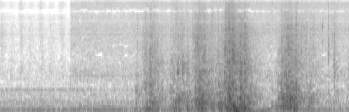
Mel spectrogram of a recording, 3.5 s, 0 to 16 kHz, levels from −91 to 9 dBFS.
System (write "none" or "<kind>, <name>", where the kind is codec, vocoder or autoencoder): none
